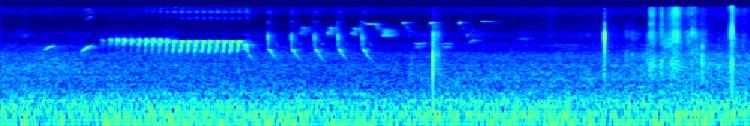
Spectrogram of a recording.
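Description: A songbird singing: two short rising notes, then a fast high trill, then a quick run of down-slurred notes. A few sharp clicks come near the end, over a steady low rumble.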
